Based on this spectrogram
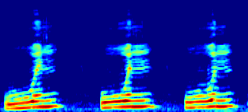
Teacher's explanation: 嘿，大家好，今天我们来练习韵母，乌温。乌温发音时呢，由元醇的后高元音乌开始，向秧元音呃的位置开始滑向，然后舌位升高，软腭下降，逐渐增强鼻音色彩，舌尖迅速移到上齿龈，最后抵住上齿龈，做出发鼻音 N 的状态 · IPA: [uәn]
